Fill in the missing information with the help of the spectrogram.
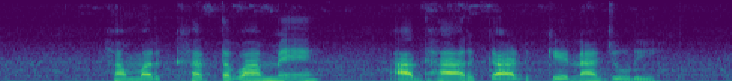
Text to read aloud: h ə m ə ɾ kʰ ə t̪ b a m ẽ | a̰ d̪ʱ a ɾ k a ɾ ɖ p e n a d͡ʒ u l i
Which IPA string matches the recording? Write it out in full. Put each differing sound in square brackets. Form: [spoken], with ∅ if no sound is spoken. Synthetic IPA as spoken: h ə m ə ɾ kʰ ə t̪ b a m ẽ | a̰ d̪ʱ a ɾ k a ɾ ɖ [k] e n a d͡ʒ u [ɽ] i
